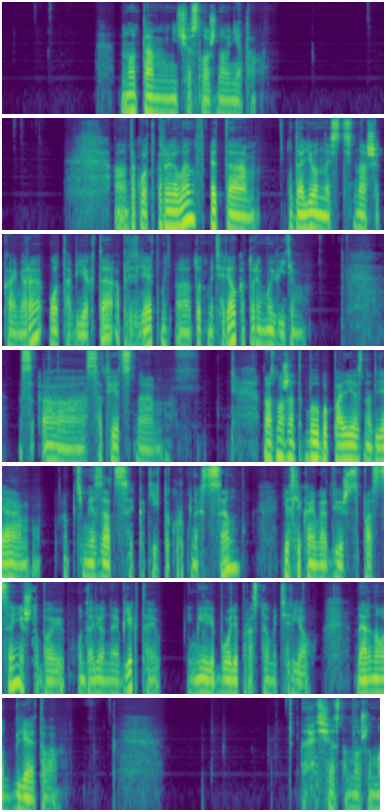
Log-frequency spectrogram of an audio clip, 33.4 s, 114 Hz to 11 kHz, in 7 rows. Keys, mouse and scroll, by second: 0.9-2.7 drag, 3.4-4.8 drag, 5.4 click, 14.1 shift+a.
